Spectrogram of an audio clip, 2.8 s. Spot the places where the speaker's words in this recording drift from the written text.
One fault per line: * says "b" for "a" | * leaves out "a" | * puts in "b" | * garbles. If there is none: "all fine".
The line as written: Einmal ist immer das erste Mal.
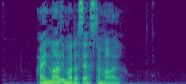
* leaves out "ist"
